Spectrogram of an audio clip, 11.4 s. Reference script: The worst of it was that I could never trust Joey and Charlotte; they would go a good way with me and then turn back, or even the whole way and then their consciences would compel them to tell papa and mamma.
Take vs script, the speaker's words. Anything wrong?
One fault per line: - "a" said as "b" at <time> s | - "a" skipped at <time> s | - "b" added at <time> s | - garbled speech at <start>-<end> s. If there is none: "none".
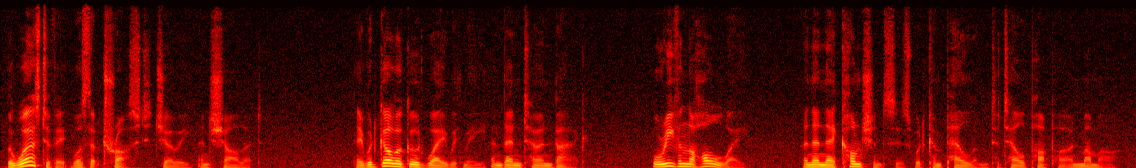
- "I could never" skipped at 1.0 s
